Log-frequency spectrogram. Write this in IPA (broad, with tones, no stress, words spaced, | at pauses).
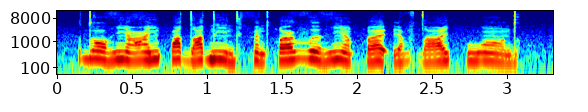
dɔ˦˨ɦĩ˦˨ ʕĩ˧˥pə˧˥˧dˤə˞˧˥ dĩ˦˨dhə̃˦˨dqʷə˞˧˥ və˦˨ɦĩ˦˨ qʷɛ˧˥˧ʔɪ˧˥vdˤi˧˥ | wɔ̃˦˨d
